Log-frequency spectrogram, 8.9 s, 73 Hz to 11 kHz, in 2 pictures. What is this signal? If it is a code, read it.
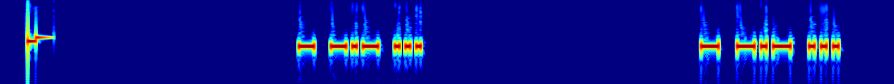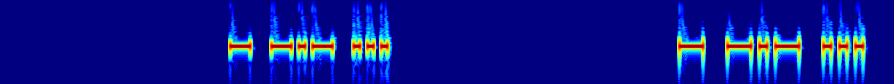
Morse code, heard as a keyed tone, about 40 wpm, 700 Hz. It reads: TKS TKS TKS TKS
